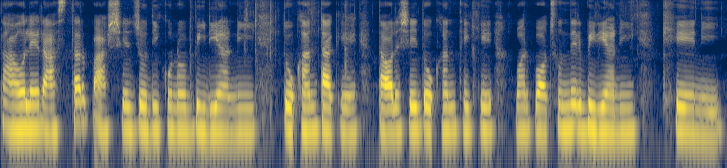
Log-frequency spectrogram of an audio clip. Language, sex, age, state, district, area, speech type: Bengali, male, 18-30, West Bengal, South 24 Parganas, rural, spontaneous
